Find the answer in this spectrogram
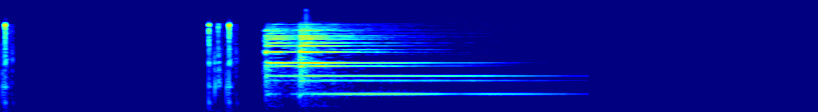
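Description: Subscribe-button sound effect: a mouse click, then a quick double click about a second in, followed by a bright notification-bell ding that rings out and fades over about a second and a half.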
